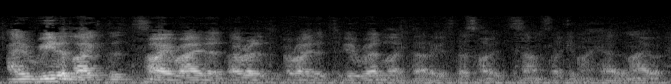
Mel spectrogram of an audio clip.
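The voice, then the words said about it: Speaks with a noticeable foreign accent. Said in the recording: “I hate my voice. I can't stand that. He's so ugly and has a weird accent and stuff ... my voice is kind of weird ... anybody who has an accent in like middle America”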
